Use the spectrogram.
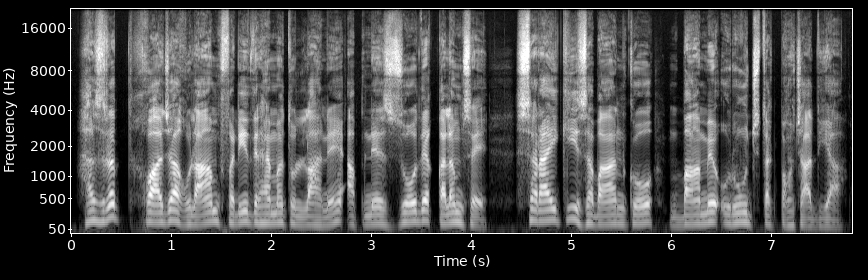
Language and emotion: Urdu, neutral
